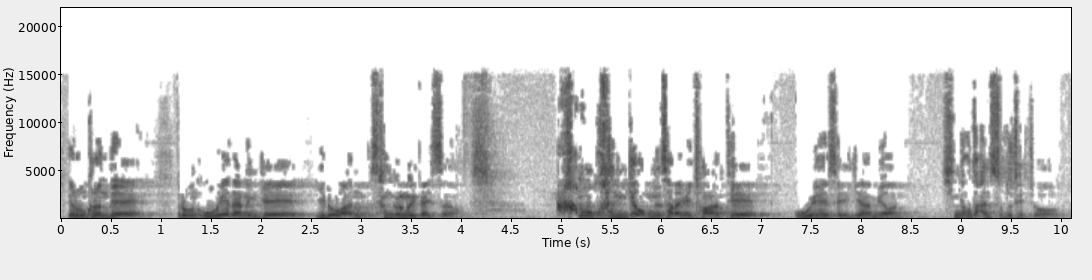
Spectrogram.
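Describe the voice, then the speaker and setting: A man's voice: on the high side, very animated, moderate pace, a little mellow. A young adult male pastor giving a sermon in a conversational way, asking the listeners questions and acting out quoted lines in a raised voice. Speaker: youth pastor.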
